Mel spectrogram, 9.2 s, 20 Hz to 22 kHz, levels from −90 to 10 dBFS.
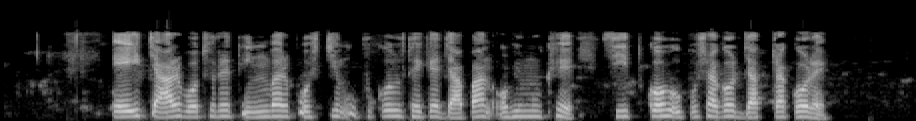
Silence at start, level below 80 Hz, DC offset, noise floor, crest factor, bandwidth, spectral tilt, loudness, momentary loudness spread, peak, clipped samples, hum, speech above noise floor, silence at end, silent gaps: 1.15 s; -60 dBFS; under 0.1%; -69 dBFS; 18 dB; 7.8 kHz; -3.5 dB/octave; -18 LUFS; 11 LU; 0 dBFS; under 0.1%; none; 51 dB; 0.9 s; none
